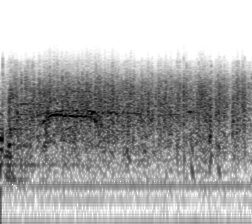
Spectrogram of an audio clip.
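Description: A dense crowd of studio audience in the Studio Flora claps steadily, a wash of applause that stays loud and even for the whole stretch, with no one speaking over it.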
